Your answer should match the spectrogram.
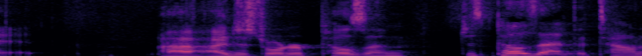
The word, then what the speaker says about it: Plzeň: I just order Plzeň.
